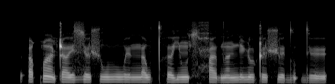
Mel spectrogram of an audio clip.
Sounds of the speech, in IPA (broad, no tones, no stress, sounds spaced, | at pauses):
ʔ ə qʷ ɐ̃ ʈ ɐ ɪ̯ z ø ʃ w u w ʏ ŋ ɐ w t̪ʰ ə j ũ s ħ ɐ d̪ ɐ̃ ŋ i ɳ u ʈ ʏ ʃ ʏ d̪ u ʔ d̪ ʏ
